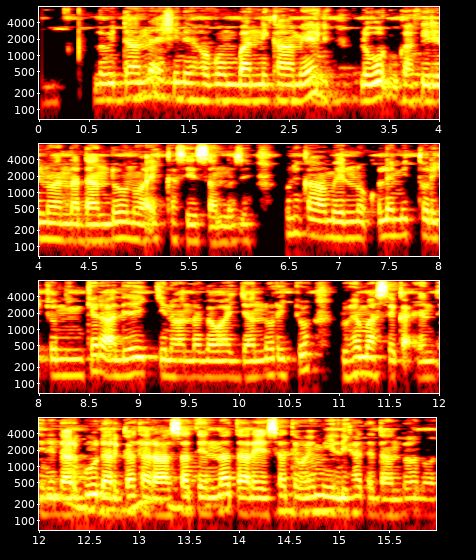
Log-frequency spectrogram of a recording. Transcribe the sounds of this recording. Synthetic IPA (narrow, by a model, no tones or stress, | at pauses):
lɔwɪd̪ːaːnːɐɪʃɪneɦɔɡɔmbɐnːɪkaːmeːlɪlɔwɔᶑʊkɐfɪɾɪnʊɐnːɐd̪ɐnd̪oːnʊwɐ̰ʔɛ̰kːɐsiːsːɐnːɔsɪkʊnɪkaːmeːlnɔkʼɔlɛmɪt̪ːɔɾɪt͡ʃːɔnɪŋkɛɾɐːlɪjeɪkːɪnʊɐnːɐɡɐwɐd͡ʒɐnːɔɾɪt͡ʃːɔd̪ʊhɛmɐsːɛkɐ̰ʔɛnt̪ɪnɛd̪ɐɾɡuːd̪ɐɾɡɐt̪ɐɾaːsɐt̪ɛnːɐt̪ɐɾe̞ːsːɐt̪ɛwɔjmiːlɪɦɐt̪ɛd̪ɐnd̪oːnʊwɐ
